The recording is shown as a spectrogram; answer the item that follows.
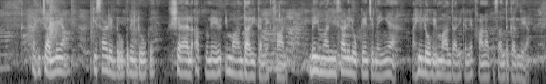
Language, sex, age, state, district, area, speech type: Dogri, female, 30-45, Jammu and Kashmir, Samba, rural, spontaneous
